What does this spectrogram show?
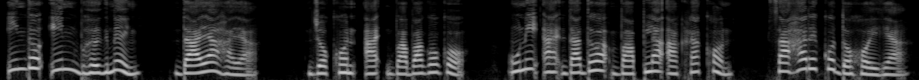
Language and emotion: Santali, sad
